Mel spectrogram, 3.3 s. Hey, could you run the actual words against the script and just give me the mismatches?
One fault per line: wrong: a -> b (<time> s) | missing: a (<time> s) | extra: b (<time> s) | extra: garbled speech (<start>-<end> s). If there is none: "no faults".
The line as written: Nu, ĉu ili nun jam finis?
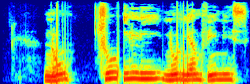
no faults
